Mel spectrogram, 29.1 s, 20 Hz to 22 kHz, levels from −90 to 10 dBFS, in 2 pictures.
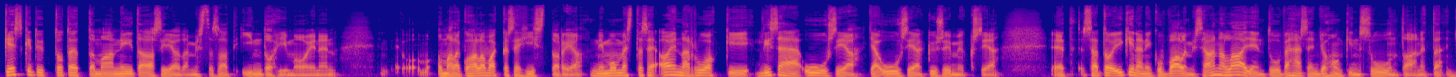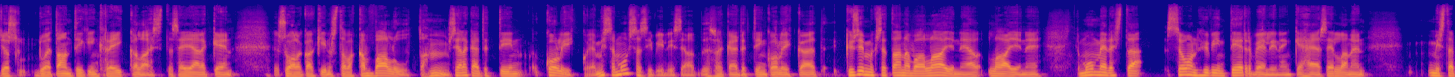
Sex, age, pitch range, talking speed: male, 20-39, 90-125 Hz, 160 wpm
